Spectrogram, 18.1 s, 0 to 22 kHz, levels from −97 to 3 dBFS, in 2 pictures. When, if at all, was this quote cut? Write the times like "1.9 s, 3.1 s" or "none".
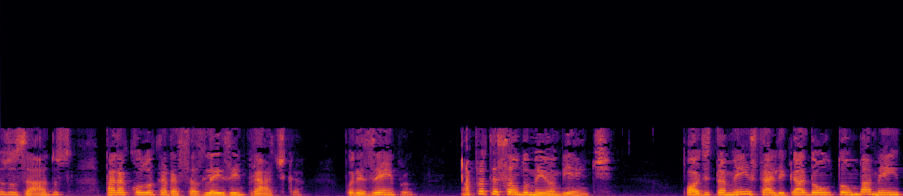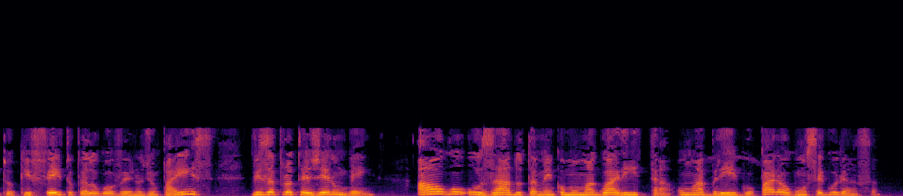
none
